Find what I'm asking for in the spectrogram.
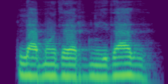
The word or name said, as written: La modernidad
